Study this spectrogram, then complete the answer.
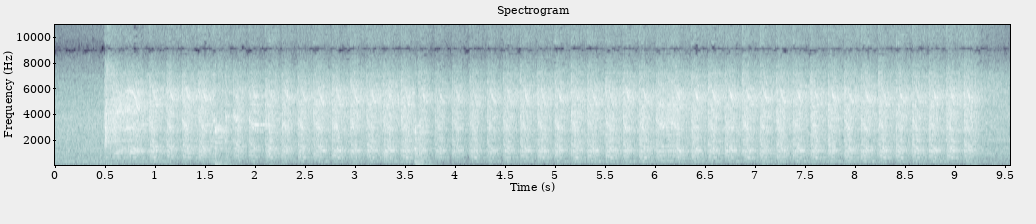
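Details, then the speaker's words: Opel/Vauxhall Cavalier GLS 2.0 16V Ecotec (X20XEV), previously locked solid and still immobilised, on booster pack: steady starter cranking about three turns a second with no firing; cranks but won't start, plugs soaked from overfuelling. "hmm plugs are absolutely soaking but we shall dry them out and try again"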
